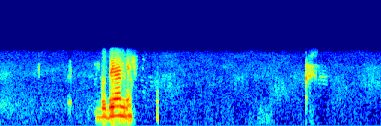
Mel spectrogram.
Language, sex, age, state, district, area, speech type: Dogri, female, 30-45, Jammu and Kashmir, Reasi, rural, conversation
